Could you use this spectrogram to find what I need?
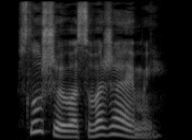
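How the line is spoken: Weary. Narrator (Russian): устало сказал мне клерк

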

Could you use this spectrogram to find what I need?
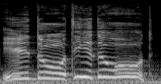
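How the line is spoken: Shouting. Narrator (Russian): закричал Басарейн

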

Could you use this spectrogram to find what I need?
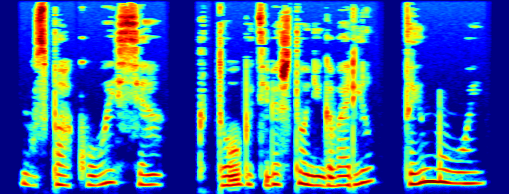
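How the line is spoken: Tender whisper. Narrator (Russian): прошептала на ушко эльфу

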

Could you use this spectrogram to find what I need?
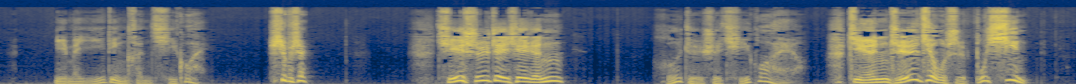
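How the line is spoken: Light laugh. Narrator (Chinese): 楚留香笑了笑

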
